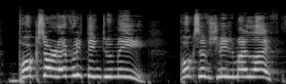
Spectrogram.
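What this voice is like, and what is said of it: Put-on accent imitating a driver. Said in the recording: “It's the only accent I do. ... we're not supposed to do accents anymore”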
